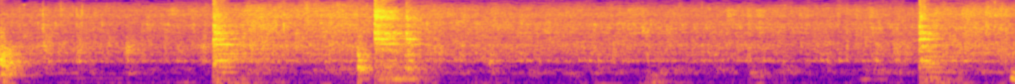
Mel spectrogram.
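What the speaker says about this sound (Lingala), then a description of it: "nakotia dongo na ngai na kati ya mafuta" Okra fries in hot oil with a steady, bright sizzle, broken now and then by brief scraping stirs from a utensil in the pan.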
